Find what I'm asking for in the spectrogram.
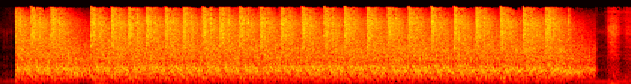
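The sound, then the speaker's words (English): Rapid automatic gunfire from an AK rifle: one sustained burst of many evenly spaced, loud, sharp shots that lasts about six seconds and then stops abruptly. No voices are heard. “that was an AK.”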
